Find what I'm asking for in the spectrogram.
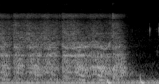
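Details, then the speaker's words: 1996 Ford F-250 work truck, 460 big block, rat damage: starter churns steadily under two seconds, engine never fires; crank no-start, starting fluid being sprayed, weak spark or fuel not reaching suspected, not confirmed. "all right i'm gonna try to spray some while you do that it sounds like it's not getting to it"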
